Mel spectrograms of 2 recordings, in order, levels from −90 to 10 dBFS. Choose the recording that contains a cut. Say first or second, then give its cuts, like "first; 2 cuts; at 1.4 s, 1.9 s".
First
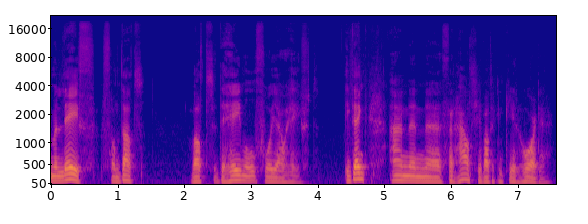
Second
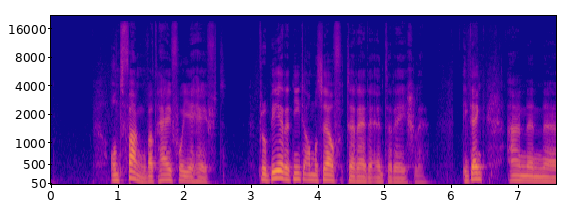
second; 1 cut; at 6.0 s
